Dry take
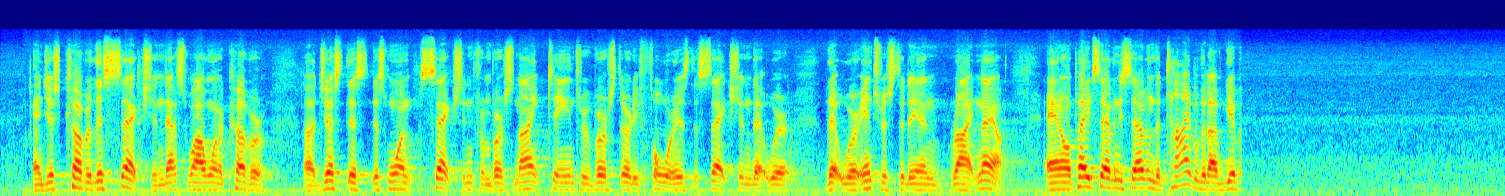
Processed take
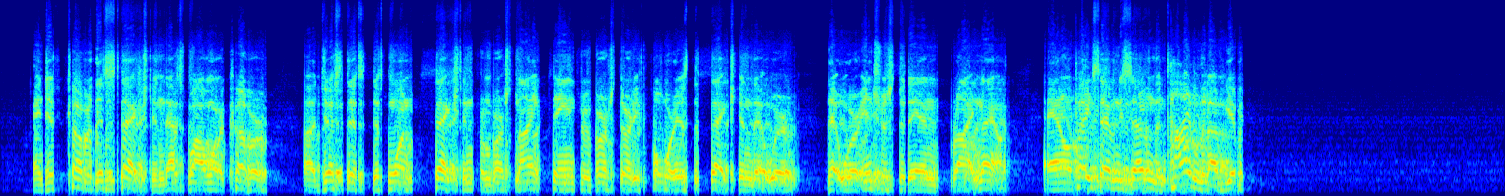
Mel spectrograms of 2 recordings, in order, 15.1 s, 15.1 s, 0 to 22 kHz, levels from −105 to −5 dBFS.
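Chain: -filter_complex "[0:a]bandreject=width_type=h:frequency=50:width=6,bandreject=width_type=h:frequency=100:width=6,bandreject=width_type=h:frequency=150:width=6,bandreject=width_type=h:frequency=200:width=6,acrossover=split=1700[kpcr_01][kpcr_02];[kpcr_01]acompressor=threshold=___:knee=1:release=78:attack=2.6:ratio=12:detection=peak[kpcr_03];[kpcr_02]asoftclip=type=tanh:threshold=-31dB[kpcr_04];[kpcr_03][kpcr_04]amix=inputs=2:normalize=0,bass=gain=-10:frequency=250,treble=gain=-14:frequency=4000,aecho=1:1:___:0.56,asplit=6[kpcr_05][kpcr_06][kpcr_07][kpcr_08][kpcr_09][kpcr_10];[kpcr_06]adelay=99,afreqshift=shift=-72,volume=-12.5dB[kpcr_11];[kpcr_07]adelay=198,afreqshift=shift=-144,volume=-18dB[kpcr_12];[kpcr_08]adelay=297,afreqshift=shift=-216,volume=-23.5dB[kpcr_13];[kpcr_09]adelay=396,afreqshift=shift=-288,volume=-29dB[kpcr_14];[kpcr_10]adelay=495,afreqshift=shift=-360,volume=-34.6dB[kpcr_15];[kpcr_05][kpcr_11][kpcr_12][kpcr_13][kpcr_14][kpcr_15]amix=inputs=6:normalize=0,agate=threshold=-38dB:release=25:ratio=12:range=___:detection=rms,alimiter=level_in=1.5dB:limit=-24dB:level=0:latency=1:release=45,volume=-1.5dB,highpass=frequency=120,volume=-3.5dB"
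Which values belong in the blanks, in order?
-28dB, 5.9, -27dB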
